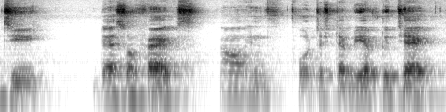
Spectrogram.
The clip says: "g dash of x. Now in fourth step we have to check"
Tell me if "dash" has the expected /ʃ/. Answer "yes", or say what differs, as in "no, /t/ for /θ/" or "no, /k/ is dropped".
no, /s/ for /ʃ/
